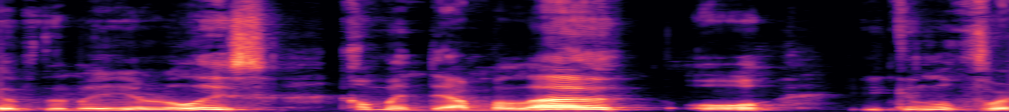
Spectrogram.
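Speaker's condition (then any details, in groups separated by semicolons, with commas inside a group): Cerebral palsy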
